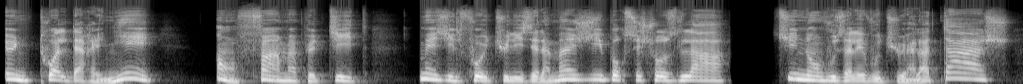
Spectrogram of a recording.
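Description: A male narrator voices a haughty old aristocratic witch for an audiobook, pushing his voice up to a fairly high pitch well above his own and keeping a normal speed. She's imperious and condescending, with lines that swoop and rise in lively disdain.

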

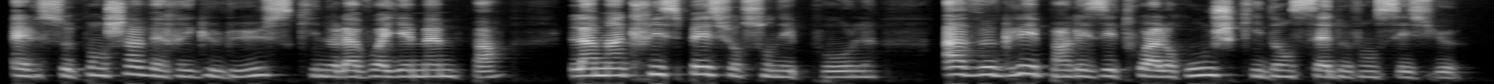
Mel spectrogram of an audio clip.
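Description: A woman's voice: lowish voice, normal speed, no echo, studio quality. Woman steadily narrating a storybook. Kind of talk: storybook reading.

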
